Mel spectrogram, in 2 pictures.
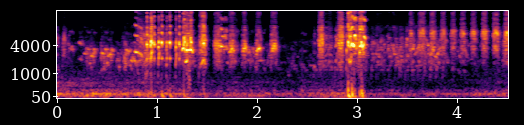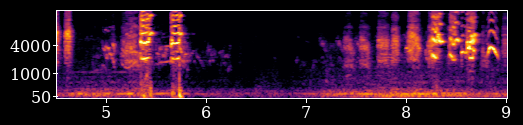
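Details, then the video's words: Lovebirds kept indoors calling in bursts of rasping, shrill chattering notes, a loud spell, then a brief quiet gap before the harsh twittering resumes; a low hum underneath. "تغريدروز/صوت روز /Love Bird Sound"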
